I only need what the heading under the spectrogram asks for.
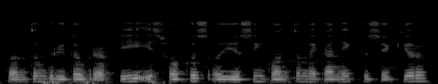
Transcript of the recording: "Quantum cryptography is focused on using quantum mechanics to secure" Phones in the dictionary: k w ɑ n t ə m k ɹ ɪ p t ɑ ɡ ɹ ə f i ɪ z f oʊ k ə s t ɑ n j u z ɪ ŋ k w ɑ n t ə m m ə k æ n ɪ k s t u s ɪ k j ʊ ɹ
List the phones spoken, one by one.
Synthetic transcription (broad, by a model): k w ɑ n t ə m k ɹ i t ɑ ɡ ɹ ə f i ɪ s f oʊ k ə s ɑ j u s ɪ ŋ k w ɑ n t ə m m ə k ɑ n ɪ k t u s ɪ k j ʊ ɹ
